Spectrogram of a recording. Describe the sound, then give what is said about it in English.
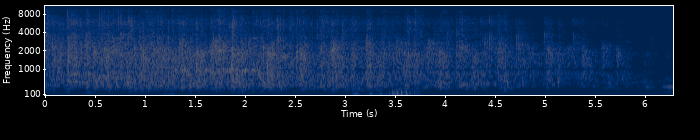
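Sustained applause from a large crowd honoring 51 years of marriage, dense and steady for several seconds before gradually thinning and fading toward the end. “And I think that deserves a round of applause.”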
